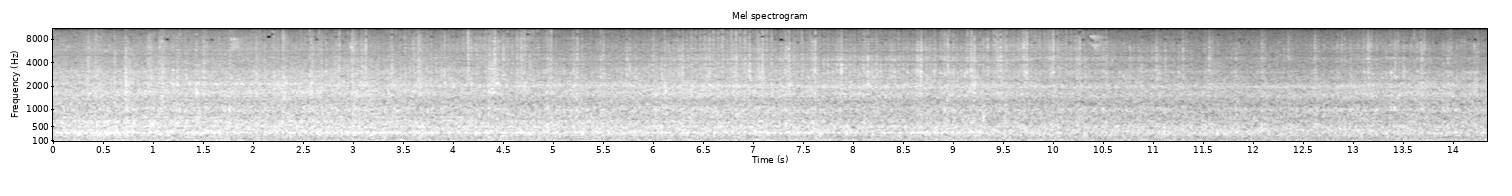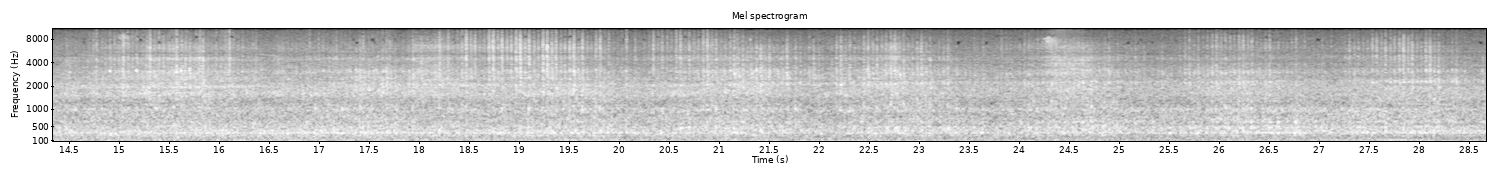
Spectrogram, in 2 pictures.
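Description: A train running steadily: a continuous rumble with a steady hum, slowly getting quieter.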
